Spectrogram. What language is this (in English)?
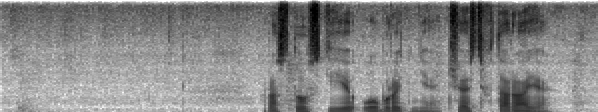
Russian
